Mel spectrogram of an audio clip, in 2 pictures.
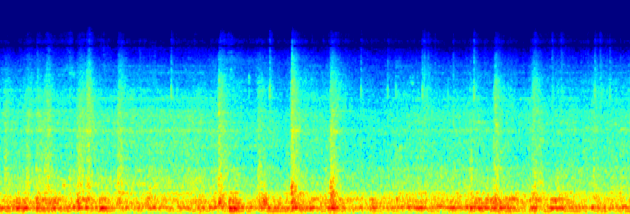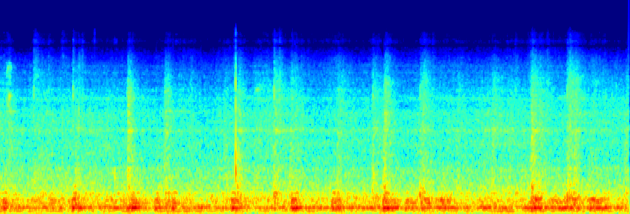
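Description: Heritage passenger train running along the line: a steady low drone with frequent irregular clicks of the wheels over the rail joints.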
